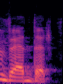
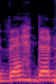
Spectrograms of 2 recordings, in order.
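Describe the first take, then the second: First: "वेदर" with no h before द; silent h. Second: "वेदर" with an h breathed before द; wrong pronunciation. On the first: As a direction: drop the h from "वेदर". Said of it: "इसको पढ़ते हैं". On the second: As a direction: sound the h in "वेदर", weh-dar. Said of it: "नहीं पढ़ते". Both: Shown as a demonstration.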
